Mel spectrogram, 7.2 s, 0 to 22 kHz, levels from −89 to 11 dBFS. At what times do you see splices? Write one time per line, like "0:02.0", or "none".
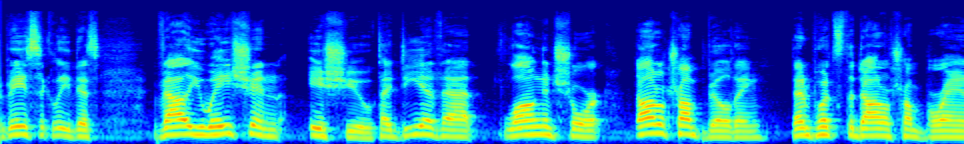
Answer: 0:02.8
0:03.7
0:05.3
0:05.8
